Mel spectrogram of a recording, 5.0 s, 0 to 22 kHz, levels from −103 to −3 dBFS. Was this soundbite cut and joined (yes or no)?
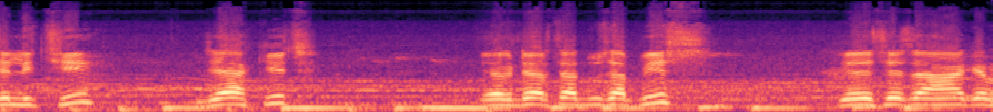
no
